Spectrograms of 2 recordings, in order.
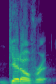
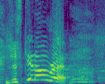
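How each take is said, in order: First: Said in the usual way. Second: High-pitched, laughing jab; teasing squeal of tough love; joking bluntness. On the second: Pretend. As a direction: toss it out playfully, voice jumping up. Joking repeat after mock apology.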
